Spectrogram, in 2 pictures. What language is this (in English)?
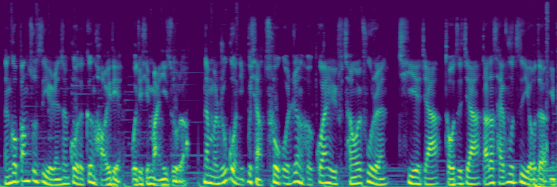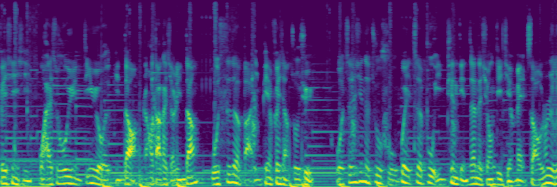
Chinese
